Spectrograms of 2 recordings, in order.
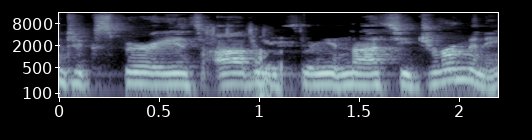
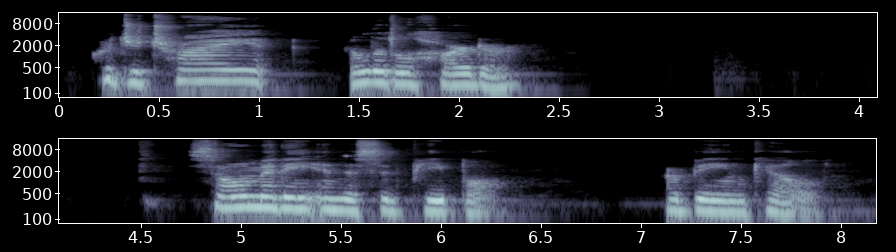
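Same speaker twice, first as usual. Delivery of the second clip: mild, gentle, soft-spoken tone; 3 dB quieter than usual. Quoting what his father said in reply, in a gentle, soft voice. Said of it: "in a very gentle and soft voice".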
